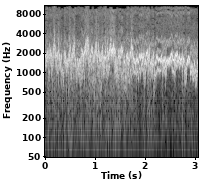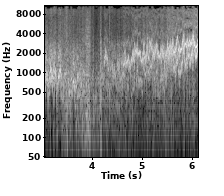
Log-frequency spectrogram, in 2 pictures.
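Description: Motorcycle engine on a race track: its note falls as the rider comes off the throttle through a corner, dips briefly about four seconds in, then rises steadily as the throttle opens and the bike accelerates out of the turn.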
